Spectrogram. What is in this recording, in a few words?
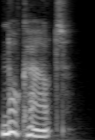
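"knockout", English, British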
